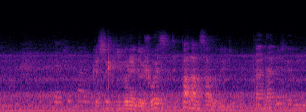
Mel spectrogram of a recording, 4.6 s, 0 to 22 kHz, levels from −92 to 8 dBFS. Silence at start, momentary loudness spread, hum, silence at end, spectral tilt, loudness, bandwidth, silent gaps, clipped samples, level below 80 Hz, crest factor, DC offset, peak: 0 s; 11 LU; none; 0 s; -8 dB/octave; -32 LUFS; 7.6 kHz; none; under 0.1%; -40 dBFS; 18 dB; under 0.1%; -14 dBFS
